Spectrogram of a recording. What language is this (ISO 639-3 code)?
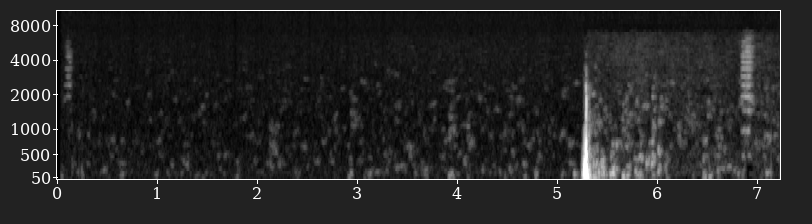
swa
